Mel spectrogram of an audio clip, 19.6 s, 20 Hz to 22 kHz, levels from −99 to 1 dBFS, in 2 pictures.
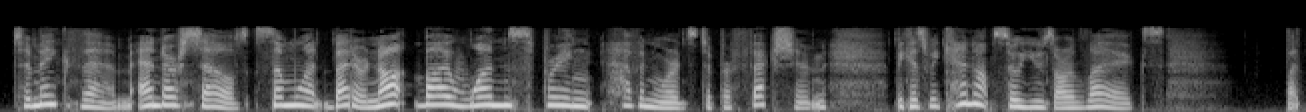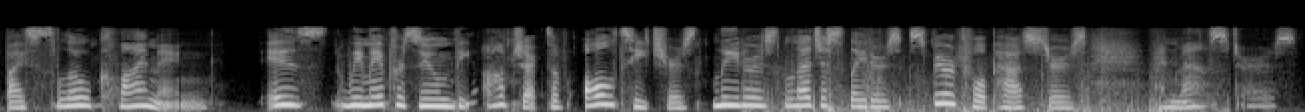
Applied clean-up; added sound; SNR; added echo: none; Wind; 15 dB; none.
